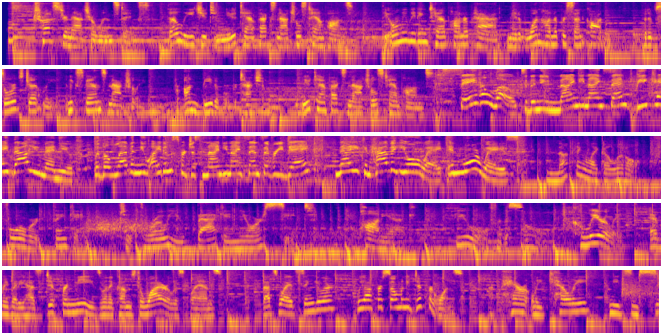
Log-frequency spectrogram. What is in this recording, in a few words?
female, late 20s mid 30s contemp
